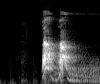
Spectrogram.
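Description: A tiny Yorkshire terrier barking twice, about a second in, the two barks less than half a second apart, each trailing off with a short fading tail.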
